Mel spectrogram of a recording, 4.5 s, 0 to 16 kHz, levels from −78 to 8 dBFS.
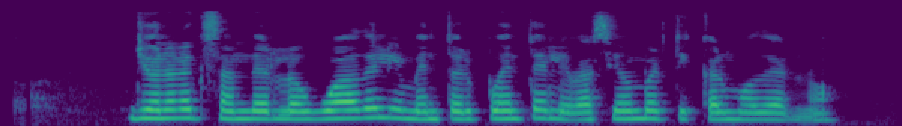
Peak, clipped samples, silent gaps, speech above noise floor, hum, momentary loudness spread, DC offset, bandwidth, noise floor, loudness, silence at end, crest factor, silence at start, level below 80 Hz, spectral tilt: -6 dBFS; under 0.1%; none; 35 dB; none; 10 LU; under 0.1%; 11.5 kHz; -58 dBFS; -23 LUFS; 0.35 s; 16 dB; 0.65 s; -74 dBFS; -4.5 dB/octave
